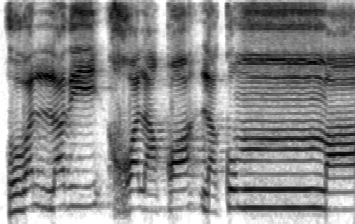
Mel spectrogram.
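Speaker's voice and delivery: slow, drawn-out melodic recitation; Quran recitation. Shown as a demonstration. Teacher opening the lesson's verse, in slow recitation. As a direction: recite slowly, each sound stretched. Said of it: "सूरह अल बकरा का part number eighteen start करते हैं".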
